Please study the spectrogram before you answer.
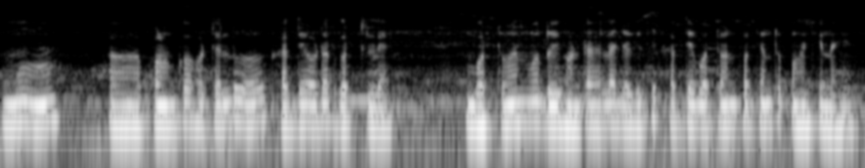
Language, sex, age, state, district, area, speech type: Odia, male, 18-30, Odisha, Mayurbhanj, rural, spontaneous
